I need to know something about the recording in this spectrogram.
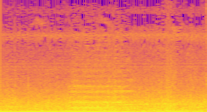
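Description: A train horn sounds briefly in the distance.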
